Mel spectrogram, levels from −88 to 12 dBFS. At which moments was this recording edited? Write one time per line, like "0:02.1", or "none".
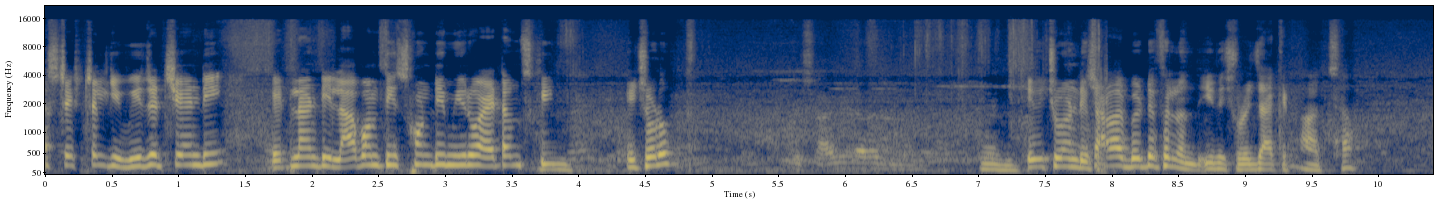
0:07.8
